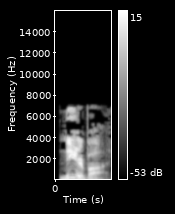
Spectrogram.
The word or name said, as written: nearby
